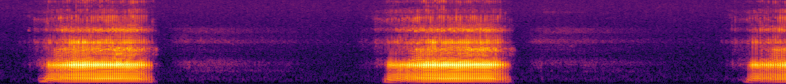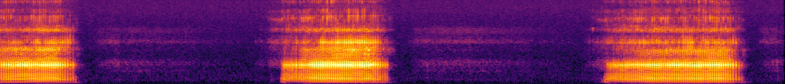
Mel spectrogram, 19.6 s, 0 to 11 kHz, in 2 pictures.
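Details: Short snoring recording: loud, regular rasping snores on each in-breath, about 15 per minute, with quiet out-breaths between; habitual snoring.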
